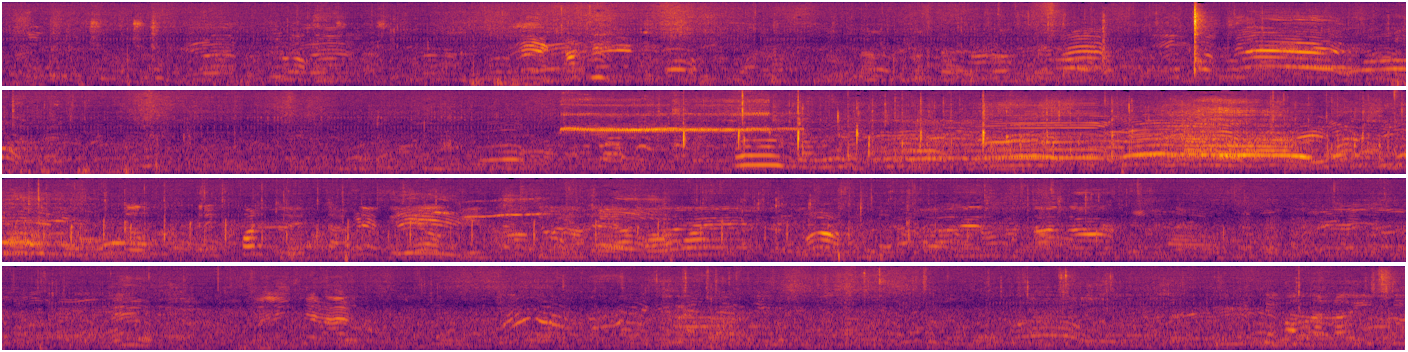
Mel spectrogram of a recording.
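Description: Young players shout and call out to each other outdoors.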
